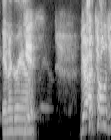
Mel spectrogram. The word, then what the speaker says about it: Enneagram: Enneagram?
